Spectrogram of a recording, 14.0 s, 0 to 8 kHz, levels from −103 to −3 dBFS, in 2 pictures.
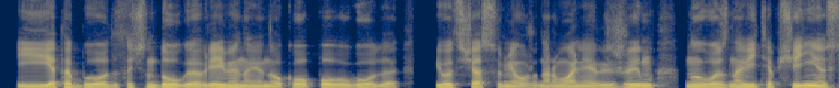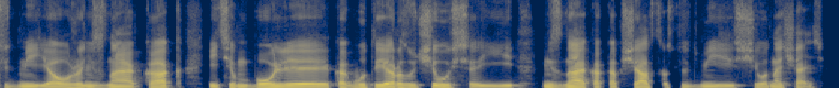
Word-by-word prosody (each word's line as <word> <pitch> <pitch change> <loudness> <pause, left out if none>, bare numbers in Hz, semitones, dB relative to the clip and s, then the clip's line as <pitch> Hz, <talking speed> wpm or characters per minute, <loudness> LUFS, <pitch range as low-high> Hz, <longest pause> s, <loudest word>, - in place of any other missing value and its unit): И 110 0 +1
это 110 +2 +3
было 110 0 +1
достаточно 115 +3 -4
долгое 105 -5 +3
время, 120 +5 +3
наверно, 105 -1 0
около 105 +1 0
полугода. 105 -2 0 0.3
И - - +1
вот 115 -2 +2
сейчас - - -1
у - - -4
меня 100 -2 0
уже 100 0 -5
нормальный 105 -1 -1
режим. 125 +10 +1 0.2
Но 110 -1 +2
возобновить 110 +1 +1
общение 140 +5 +3
с 130 +1 -10
людьми 110 0 -2
я 105 0 +1
уже 105 0 0
не 105 - -1
знаю 100 -1 0
как. - - +1 0.2
И 105 - -2
тем 105 -2 -3
более, 110 -2 +4
как 110 -1 -2
будто 120 0 -3
я 110 -1 +5
разучился 110 -1 -1
и 100 0 -3 0.2
не 115 0 0
знаю, 115 +1 +2
как - - -4
общаться 115 0 -1
с - - -21
людьми 105 0 -4
и - - -6
с - - -13
чего 110 +2 -6
начать. 110 -1 -5
110 Hz, 195 wpm, -25 LUFS, 105-115 Hz, 0.3 s, я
